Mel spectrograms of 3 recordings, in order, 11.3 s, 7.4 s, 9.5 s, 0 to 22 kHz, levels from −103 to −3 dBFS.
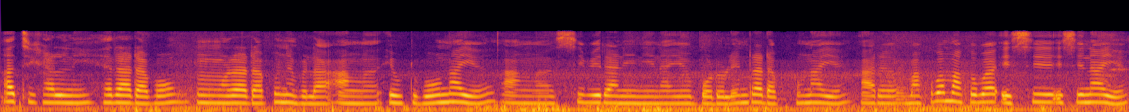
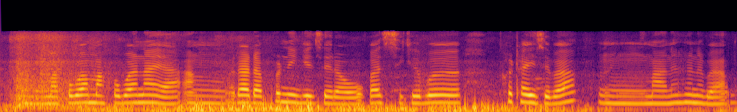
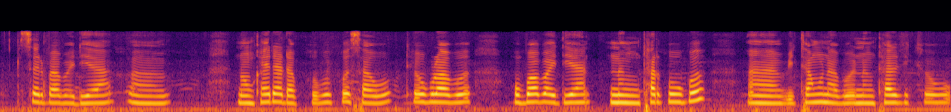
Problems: none marked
